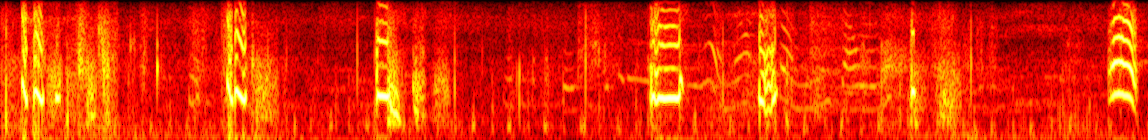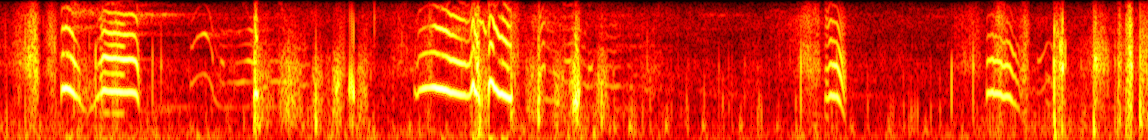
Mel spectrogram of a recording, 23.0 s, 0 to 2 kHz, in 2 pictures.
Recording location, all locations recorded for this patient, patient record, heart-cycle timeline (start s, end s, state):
aortic valve (AV)
aortic valve (AV)+mitral valve (MV)
#Age: Infant
#Sex: Male
#Height: 62.0 cm
#Weight: 7.6 kg
#Pregnancy status: False
#Murmur: Unknown
#Murmur locations: nan
#Most audible location: nan
#Systolic murmur timing: nan
#Systolic murmur shape: nan
#Systolic murmur grading: nan
#Systolic murmur pitch: nan
#Systolic murmur quality: nan
#Diastolic murmur timing: nan
#Diastolic murmur shape: nan
#Diastolic murmur grading: nan
#Diastolic murmur pitch: nan
#Diastolic murmur quality: nan
#Outcome: Abnormal
#Campaign: 2015 screening campaign
0.00	17.59	unannotated
17.59	17.67	S1
17.67	17.75	systole
17.75	17.84	S2
17.84	17.95	diastole
17.95	18.04	S1
18.04	18.11	systole
18.11	18.19	S2
18.19	18.31	diastole
18.31	18.41	S1
18.41	18.48	systole
18.48	18.57	S2
18.57	18.68	diastole
18.68	18.76	S1
18.76	18.86	systole
18.86	18.92	S2
18.92	19.04	diastole
19.04	19.11	S1
19.11	19.23	systole
19.23	19.30	S2
19.30	19.42	diastole
19.42	19.48	S1
19.48	22.96	unannotated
